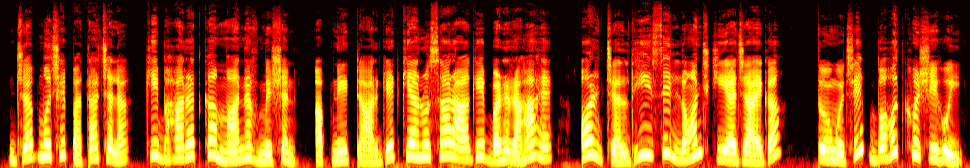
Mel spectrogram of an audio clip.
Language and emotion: Hindi, happy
